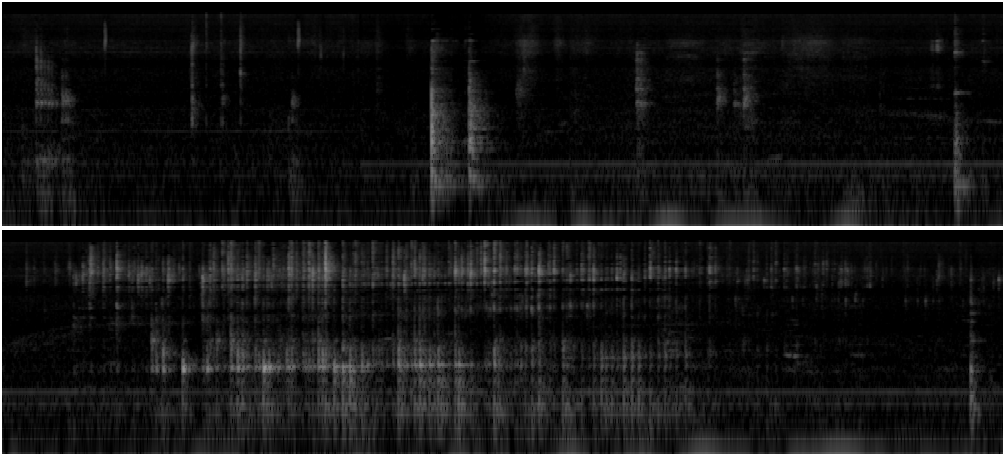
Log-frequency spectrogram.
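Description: Metal clinks of a stainless steel pot, the loudest about four seconds in. Then thick red sauce pours from the pot into a glass jar, a dense splashing glug for several seconds that tapers off near the end.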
